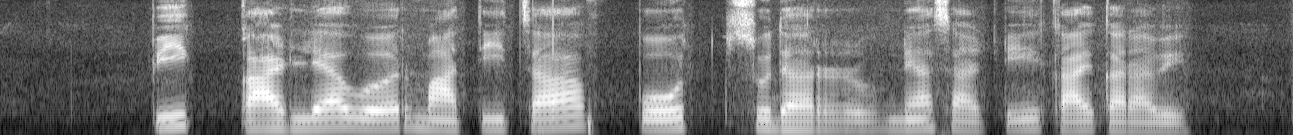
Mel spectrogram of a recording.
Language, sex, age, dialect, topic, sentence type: Marathi, male, 18-24, Standard Marathi, agriculture, question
